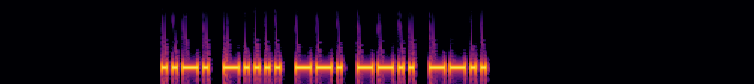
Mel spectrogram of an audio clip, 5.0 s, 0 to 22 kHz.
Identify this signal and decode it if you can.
Morse code, heard as a keyed tone, about 36 wpm, 700 Hz. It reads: F6GZZ
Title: DXCC-100 Call Signs - 5 Characters - Repeated 3x - 35wpm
